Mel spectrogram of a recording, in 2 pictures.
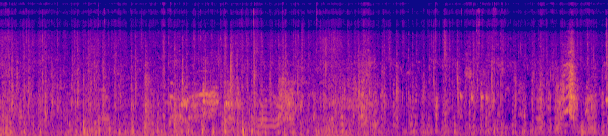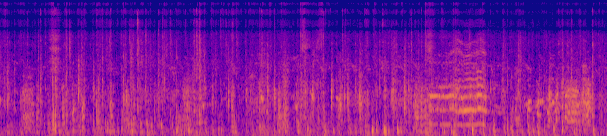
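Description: Backyard chickens cluck and squawk in a restless, overlapping chorus, fairly faint and continuous, with occasional louder calls near the coop where eggs were just collected.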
